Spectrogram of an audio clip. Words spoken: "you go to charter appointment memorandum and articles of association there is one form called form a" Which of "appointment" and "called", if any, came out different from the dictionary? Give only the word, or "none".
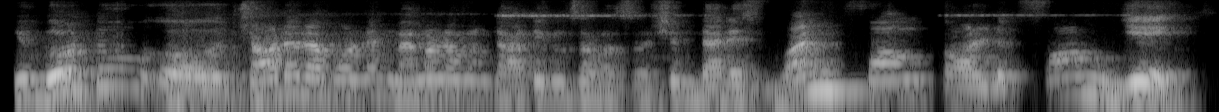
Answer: appointment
